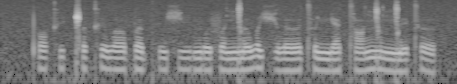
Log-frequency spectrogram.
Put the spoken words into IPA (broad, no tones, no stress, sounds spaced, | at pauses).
pʰ ɔ kʰ i ǁ ə kʰ ɪ w ʌː p ɜ kʷʰ i ç iː ŋʷ ɪ f ɜ ŋ͡ǀ ə w ʌ ç ʊ l əː tʰ ʌ ɲ æ tʰ ɑ ŋ͡ǀ ʊ ŋ͡ǀ ɪ tʰ ə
